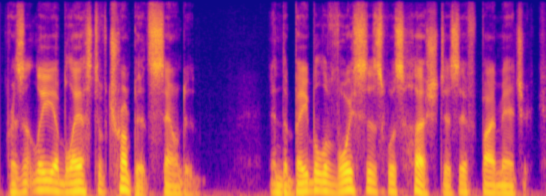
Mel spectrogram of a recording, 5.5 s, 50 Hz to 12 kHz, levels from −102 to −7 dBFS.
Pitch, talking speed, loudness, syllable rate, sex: 95 Hz, 185 wpm, -16 LUFS, 5.2 syllables/s, male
